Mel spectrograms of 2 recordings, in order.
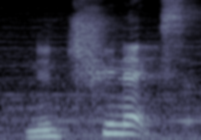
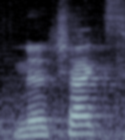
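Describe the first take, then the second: First: The name sounds longer, with three syllables. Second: The name sounds short, like two syllables. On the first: The speaker calls it right. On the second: The speaker calls it wrong.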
